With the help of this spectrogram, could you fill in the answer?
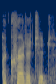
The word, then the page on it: accreditation: American English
